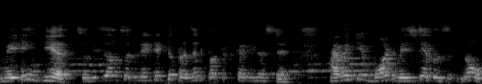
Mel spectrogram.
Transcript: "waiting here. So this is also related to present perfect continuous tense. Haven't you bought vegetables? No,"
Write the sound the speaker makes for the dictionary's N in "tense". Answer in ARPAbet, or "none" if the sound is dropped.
none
